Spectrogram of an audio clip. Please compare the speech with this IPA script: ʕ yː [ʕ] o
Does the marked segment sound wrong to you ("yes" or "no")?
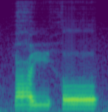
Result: yes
